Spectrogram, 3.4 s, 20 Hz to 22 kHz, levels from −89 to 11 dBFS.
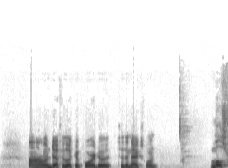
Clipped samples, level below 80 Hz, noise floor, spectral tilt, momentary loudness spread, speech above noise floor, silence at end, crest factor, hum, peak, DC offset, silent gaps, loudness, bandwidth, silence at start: under 0.1%; -62 dBFS; -44 dBFS; -5 dB/octave; 9 LU; 27 dB; 0 s; 16 dB; none; -2 dBFS; under 0.1%; none; -18 LUFS; 12.5 kHz; 0.45 s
